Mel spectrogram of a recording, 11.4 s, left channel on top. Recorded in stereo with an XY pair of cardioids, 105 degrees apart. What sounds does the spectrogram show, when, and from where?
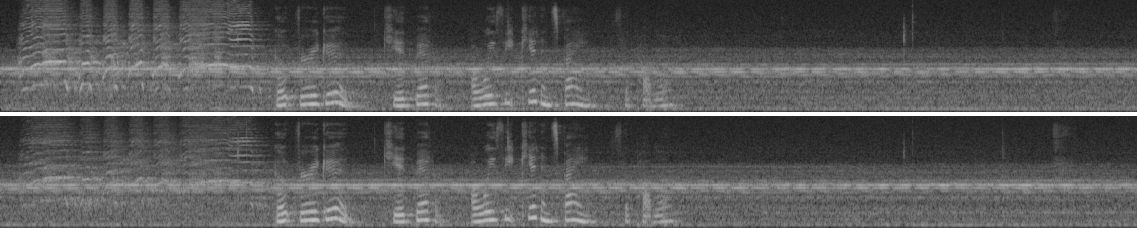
0.1 s laughter: 60° left, 5.5 m
2.7 s a woman speaking: 20° right, 0.7 m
